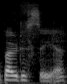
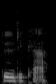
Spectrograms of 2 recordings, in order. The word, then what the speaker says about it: Boudica: Romans pronounced C's as hard K's, so Romans would have said Boudica. So I don't know, maybe Bodicea is the British way of pronouncing it.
